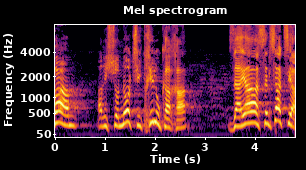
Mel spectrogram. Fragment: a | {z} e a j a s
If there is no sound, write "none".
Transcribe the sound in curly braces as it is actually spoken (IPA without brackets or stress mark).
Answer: z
